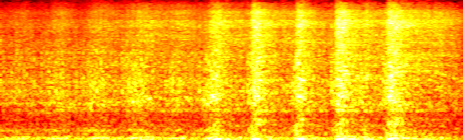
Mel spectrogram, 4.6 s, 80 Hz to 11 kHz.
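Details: Hino J08C turbo diesel, 200-plus hp, taken from a rice combine harvester: settles into a deep, even idle with a few stronger rev pulses near the end; runs smooth and healthy.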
